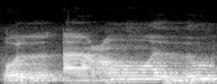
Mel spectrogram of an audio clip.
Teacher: au panjang karena ada domah menghadapi wawu sukun mad thobi'i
